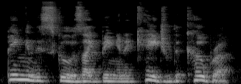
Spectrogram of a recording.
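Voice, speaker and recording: Clever calm schoolgirl, voiced by a male reader, high and earnest, roomy sound. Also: quick pace, natural voice. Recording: echoey room.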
